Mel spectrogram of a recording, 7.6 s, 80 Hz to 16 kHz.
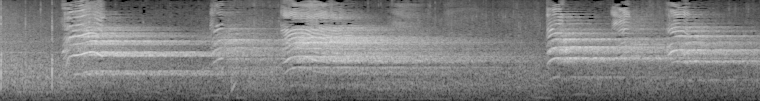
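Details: Captive belugas Gray, Nana and Nico during a training session after the 16:00 public training at Port of Nagoya Public Aquarium, Japan, on 1 January 2019; three long, harmonic-rich whistled tones, the first rising, each lasting about two seconds, indoors.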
